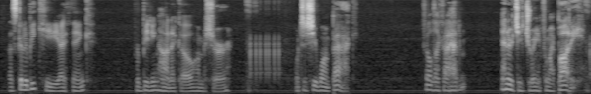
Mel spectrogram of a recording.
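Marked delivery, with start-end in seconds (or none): none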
